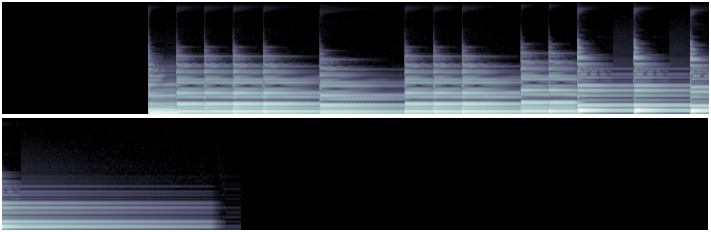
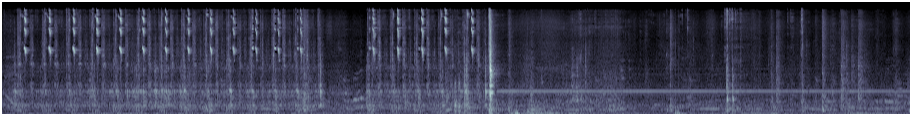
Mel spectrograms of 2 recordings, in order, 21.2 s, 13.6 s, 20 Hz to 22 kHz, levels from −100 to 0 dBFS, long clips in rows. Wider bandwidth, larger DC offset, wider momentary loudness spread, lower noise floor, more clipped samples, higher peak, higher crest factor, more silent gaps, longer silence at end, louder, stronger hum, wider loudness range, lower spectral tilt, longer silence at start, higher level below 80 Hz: second, 5 kHz vs 17 kHz; neither; second, 17 LU vs 25 LU; about the same, -51 dBFS vs -53 dBFS; neither; about the same, 0 dBFS vs -2 dBFS; second, 18 dB vs 32 dB; neither; first, 8.05 s vs 0 s; first, -16 LUFS vs -27 LUFS; neither; second, 11 LU vs 20 LU; first, -11.5 dB/octave vs 0.5 dB/octave; first, 2.2 s vs 0.1 s; first, -50 dBFS vs -56 dBFS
